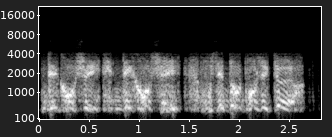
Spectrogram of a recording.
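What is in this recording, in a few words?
searchlite, mood high, French; War Thunder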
